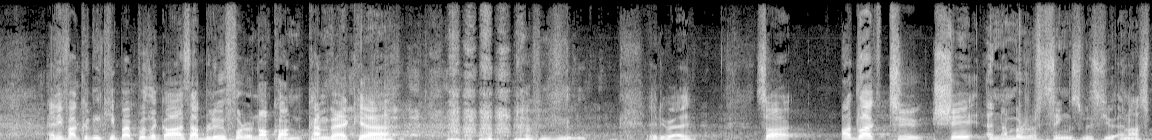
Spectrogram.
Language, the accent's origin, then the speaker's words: English; Springs, Gauteng, South Africa; I grew up in Springs. I suppose it shows.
